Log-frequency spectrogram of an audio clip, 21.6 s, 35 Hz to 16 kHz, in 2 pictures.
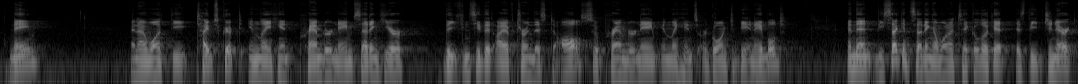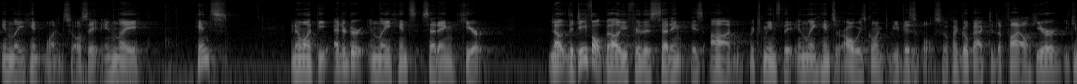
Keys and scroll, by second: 0.0-1.5 typing, 9.3 super+a, 11.0-13.3 typing.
